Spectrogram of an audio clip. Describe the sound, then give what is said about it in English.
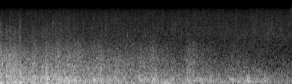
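Heavy rain pours steadily beneath a deep, rolling rumble of thunder, a loud, continuous storm with no voices. “Scary movies often start on a stormy night with fog, rain, thunder, lightning, and strong winds lashing against the side of an old house high up on a hill, for example.”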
